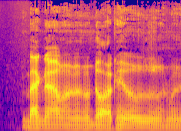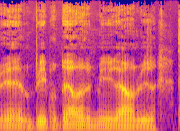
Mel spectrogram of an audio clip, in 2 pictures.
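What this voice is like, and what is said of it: Sung imitation of another person's voice. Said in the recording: “do an impression. But I don't think I can do an impression of Johnny Cash”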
